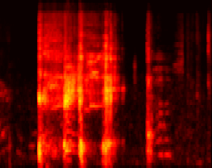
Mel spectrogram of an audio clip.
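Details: Coughing after eating sour pickle balls in a challenge: four forceful, rasping coughs in quick succession, then a single sharper cough and a soft throaty sound.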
